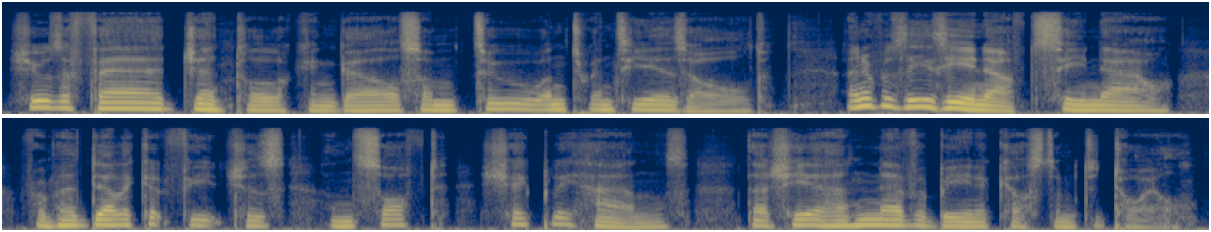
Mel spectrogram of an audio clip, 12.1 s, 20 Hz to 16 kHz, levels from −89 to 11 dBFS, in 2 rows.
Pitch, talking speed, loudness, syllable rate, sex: 125 Hz, 185 wpm, -19 LUFS, 5.0 syllables/s, male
